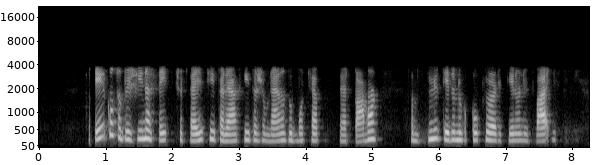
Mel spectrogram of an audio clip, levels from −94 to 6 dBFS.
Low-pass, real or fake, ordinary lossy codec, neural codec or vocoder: 3.6 kHz; fake; Opus, 24 kbps; autoencoder, 22.05 kHz, a latent of 192 numbers a frame, VITS, trained on one speaker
